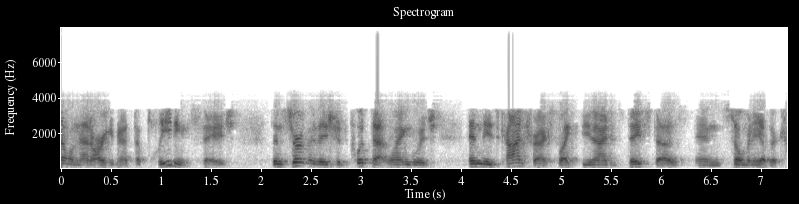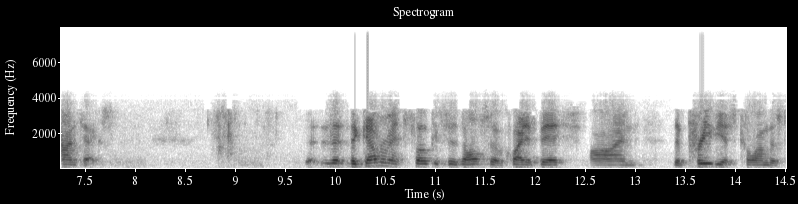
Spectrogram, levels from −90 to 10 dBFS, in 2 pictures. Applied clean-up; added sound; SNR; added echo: none; none; none; none.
